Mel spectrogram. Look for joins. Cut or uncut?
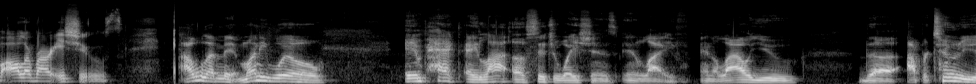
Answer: cut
